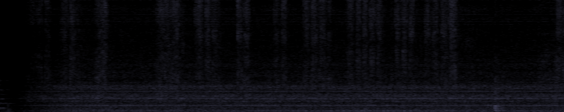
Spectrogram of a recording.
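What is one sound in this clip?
A felt-tip marker squeaks across paper.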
